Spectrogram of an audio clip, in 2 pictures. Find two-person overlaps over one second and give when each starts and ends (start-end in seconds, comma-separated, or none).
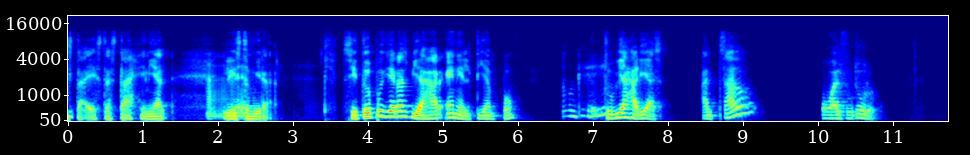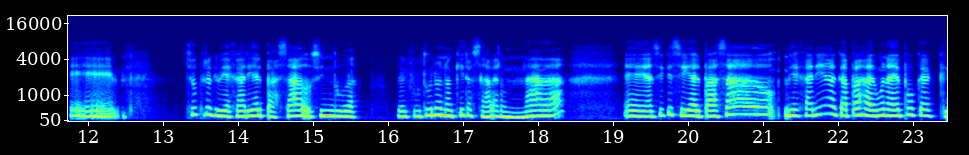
none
